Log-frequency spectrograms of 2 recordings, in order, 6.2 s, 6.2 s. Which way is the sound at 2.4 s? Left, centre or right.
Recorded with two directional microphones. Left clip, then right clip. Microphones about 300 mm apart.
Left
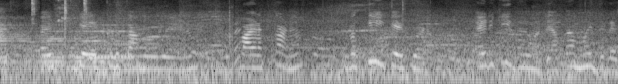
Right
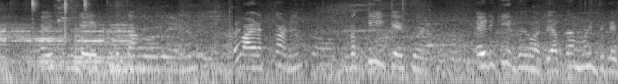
Centre.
